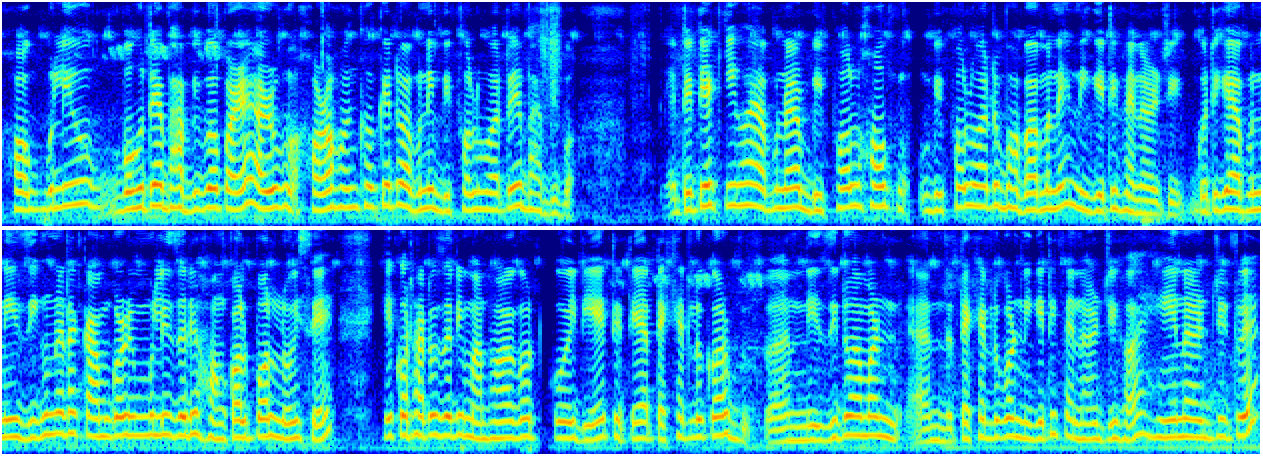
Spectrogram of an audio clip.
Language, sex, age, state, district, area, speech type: Assamese, female, 60+, Assam, Dhemaji, rural, spontaneous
